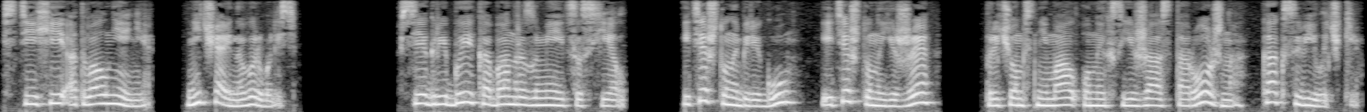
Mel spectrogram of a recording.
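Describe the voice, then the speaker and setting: Lady reading a kids' fairy tale, lively, mid-range voice. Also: medium pitch, measured pace. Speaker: storyteller. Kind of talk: storybook narration.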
